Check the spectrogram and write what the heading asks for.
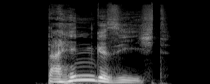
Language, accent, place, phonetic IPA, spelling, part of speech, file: German, Germany, Berlin, [daˈhɪnɡəˌziːçt], dahingesiecht, verb, De-dahingesiecht.ogg
- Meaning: past participle of dahinsiechen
